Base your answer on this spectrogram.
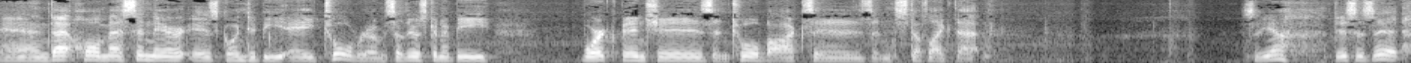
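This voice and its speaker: In a dark, mellow tone, a man talks at a fairly slow pace with long, frequent pauses. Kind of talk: casual vlog chat. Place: garage.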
